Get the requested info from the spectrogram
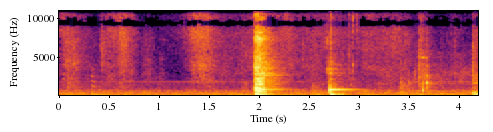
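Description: Metal ladle serving chowder out of a stainless steel pressure-cooker pot into a ceramic bowl: a sharp knock about halfway through, then a clink that rings briefly, and a faint tick near the end.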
